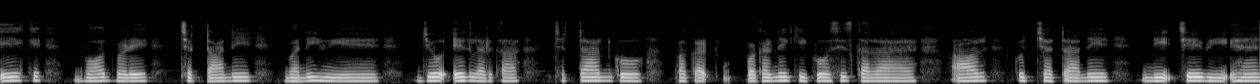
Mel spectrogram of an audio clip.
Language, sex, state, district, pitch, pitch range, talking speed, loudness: Hindi, female, Uttar Pradesh, Hamirpur, 160 Hz, 155-170 Hz, 115 wpm, -17 LUFS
